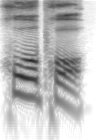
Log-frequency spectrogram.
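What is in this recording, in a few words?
"huo2 po5", Chinese; HSK4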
